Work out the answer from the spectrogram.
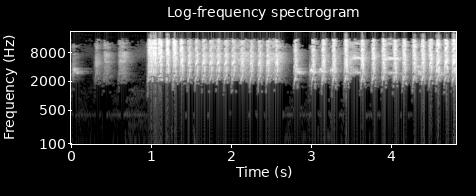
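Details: Grey-cheeked bulbul lure sound used for trapping birds: a few soft buzzy notes, then a loud, harsh, rapid chattering burst of many dry notes that runs on almost without pause, over a steady faint low hum.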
